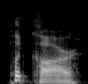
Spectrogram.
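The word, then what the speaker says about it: putchar: these three are the most popular they are pronounced printf putcar and puts each function is designed to send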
